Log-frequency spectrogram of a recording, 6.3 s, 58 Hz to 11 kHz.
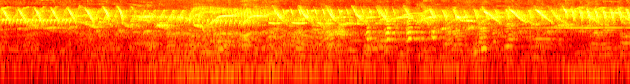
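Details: A competing canary at a Pringsewu songbird contest, 22 September 2019, delivers rapid, continuous high rattling trills broken by short whistled slurs, with several similar singers layered together and a low murmur of people in the background.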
